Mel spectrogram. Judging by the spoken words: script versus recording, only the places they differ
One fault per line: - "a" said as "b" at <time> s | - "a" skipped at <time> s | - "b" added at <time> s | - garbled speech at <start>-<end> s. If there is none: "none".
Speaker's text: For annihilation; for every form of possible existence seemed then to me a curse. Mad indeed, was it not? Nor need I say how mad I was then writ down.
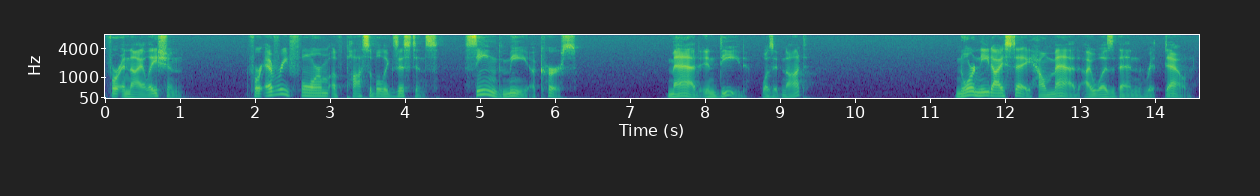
- "then to" skipped at 5.3 s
